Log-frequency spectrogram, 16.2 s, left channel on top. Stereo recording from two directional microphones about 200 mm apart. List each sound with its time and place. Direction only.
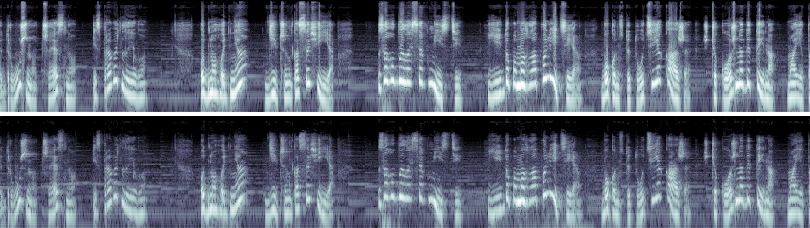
0.0 s speech: 45° left (ahead or behind)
